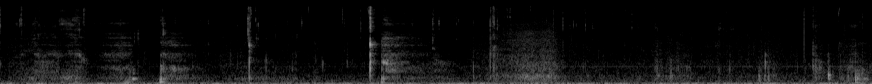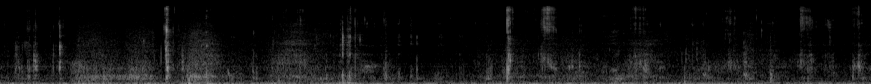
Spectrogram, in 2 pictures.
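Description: Close-up biting and chewing of a Philly cheesesteak sandwich: soft wet chewing with scattered sharp clicks of the mouth.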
